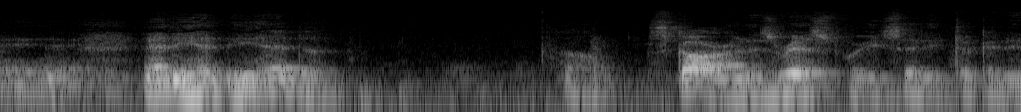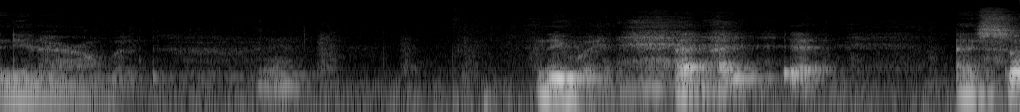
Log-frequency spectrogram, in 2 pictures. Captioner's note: chuckles; both laugh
